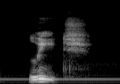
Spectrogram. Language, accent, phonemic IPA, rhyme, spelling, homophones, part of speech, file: English, US, /liːt͡ʃ/, -iːtʃ, leach, leech, noun / verb, En-us-leach.ogg
- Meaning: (noun) 1. A quantity of wood ashes, through which water passes, and thus imbibes the alkali 2. A tub or vat for leaching ashes, bark, etc 3. Alternative spelling of leech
